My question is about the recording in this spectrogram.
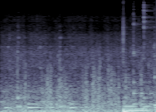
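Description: Wind buffeting the microphone of a camera on a moving bicycle, an even rushing noise, with steady background music under it.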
